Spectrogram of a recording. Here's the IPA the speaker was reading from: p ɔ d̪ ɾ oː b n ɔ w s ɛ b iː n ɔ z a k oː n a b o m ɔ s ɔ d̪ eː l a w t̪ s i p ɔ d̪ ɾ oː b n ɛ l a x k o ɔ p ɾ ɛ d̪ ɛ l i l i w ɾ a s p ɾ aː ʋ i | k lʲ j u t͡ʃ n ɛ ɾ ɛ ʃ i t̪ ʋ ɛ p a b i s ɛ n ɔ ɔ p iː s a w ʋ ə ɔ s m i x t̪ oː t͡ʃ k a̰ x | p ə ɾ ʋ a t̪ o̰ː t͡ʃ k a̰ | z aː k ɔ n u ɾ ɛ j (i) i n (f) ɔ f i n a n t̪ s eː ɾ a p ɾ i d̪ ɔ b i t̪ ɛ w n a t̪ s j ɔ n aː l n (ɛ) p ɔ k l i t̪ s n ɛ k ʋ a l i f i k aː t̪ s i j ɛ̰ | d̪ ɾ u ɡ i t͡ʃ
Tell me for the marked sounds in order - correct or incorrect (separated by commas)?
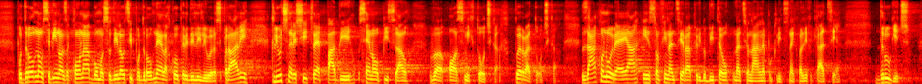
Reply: incorrect, incorrect, correct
